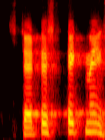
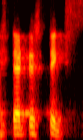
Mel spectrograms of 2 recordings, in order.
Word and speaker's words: statistics: हाँ पहले हंस ले, हाँ स्टैटिस्टिक नहीं स्टैटिस्टिक्स, हाँ बोल के बताओ, प्रोनाउंस कर, हाँ पीछे साक्षी, हाँ स्टैटिस्टिक्स, शॉर्ट में इसको बोलते हैं स्टैट्स, क्या बोलते हैं स्टैट्स।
